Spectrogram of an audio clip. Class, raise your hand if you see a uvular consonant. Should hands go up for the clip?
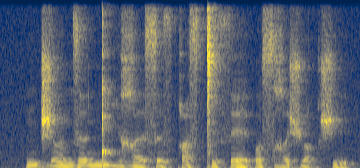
yes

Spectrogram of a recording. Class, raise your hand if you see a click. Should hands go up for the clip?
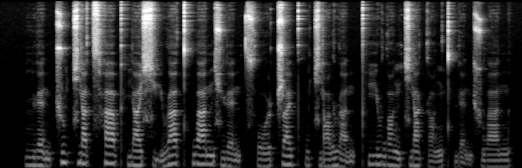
no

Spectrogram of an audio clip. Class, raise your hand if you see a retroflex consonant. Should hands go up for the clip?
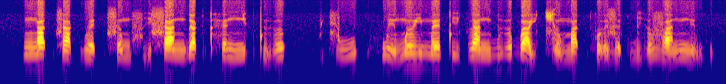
no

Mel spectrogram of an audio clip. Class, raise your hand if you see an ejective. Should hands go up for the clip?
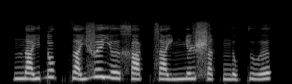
no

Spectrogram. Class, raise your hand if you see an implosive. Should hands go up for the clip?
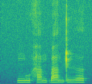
yes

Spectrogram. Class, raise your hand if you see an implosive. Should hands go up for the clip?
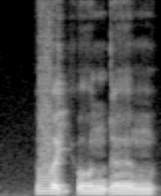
yes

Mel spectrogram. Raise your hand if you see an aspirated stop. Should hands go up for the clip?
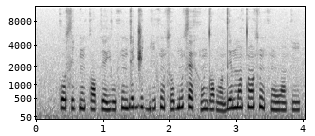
no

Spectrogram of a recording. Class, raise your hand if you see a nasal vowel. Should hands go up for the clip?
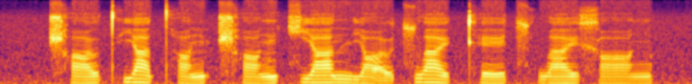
no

